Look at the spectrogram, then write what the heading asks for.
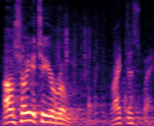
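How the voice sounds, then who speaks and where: A man's voice: mid-range voice, big pitch swings, a little fast, distant mic, natural voice. A man playing an obliging fantasy innkeeper in video game dialogue, recorded roomy and noisy.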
